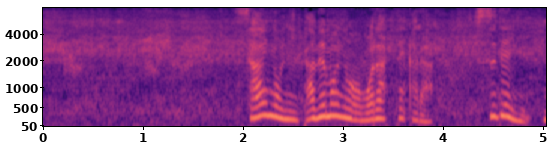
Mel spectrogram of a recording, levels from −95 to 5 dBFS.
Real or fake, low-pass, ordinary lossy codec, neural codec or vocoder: fake; none; none; codec, 16 kHz, 4 kbps, X-Codec, WavLM features, trained on Multilingual LibriSpeech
